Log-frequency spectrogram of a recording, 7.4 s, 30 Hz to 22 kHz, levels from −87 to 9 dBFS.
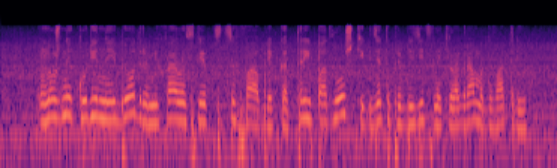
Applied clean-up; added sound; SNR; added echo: none; Mechanical fan; 12 dB; none.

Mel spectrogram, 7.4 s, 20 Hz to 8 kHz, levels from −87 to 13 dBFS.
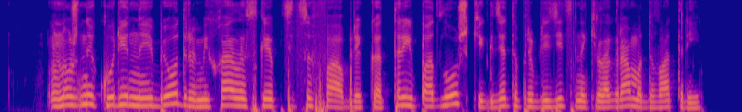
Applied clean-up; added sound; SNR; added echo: none; none; none; none.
